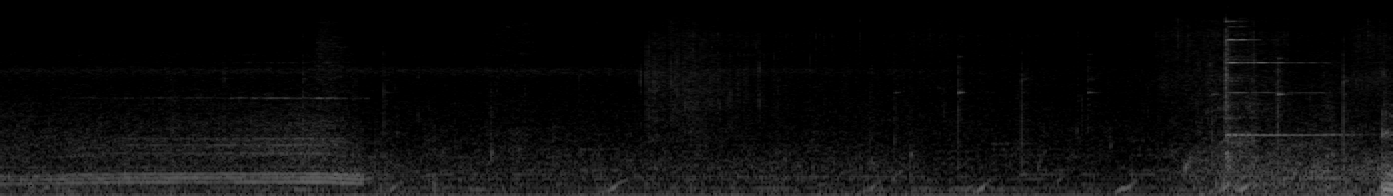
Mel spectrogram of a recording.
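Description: A passenger train in the Railway Empire game rumbles along steadily, with a low rolling drone and a brief bright horn-like tone near the end.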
